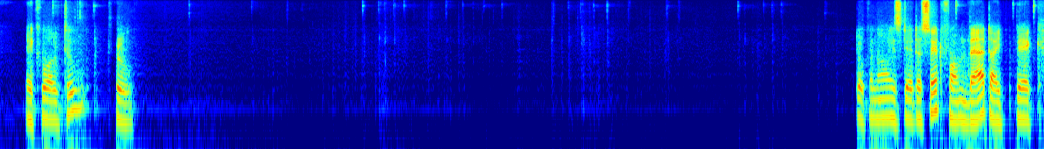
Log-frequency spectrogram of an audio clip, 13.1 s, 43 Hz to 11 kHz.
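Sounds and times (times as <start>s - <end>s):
computer keyboard typing: 3.1s - 8.6s, 9.2s - 10.5s.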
